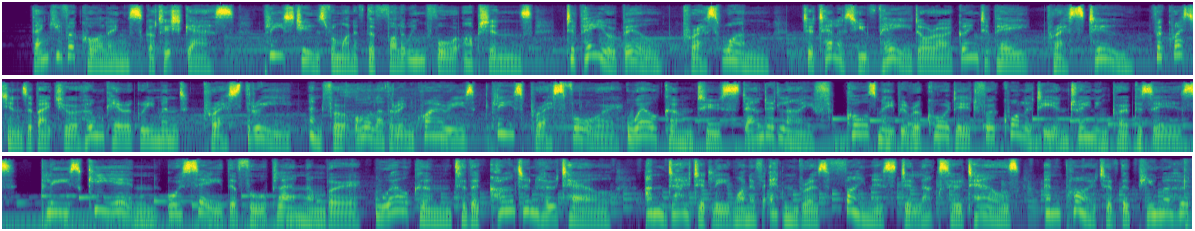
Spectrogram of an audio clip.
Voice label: on-hold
